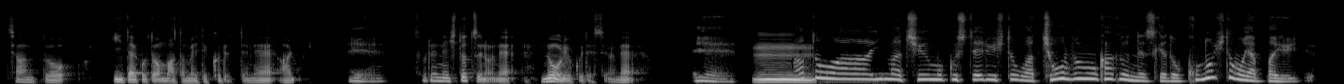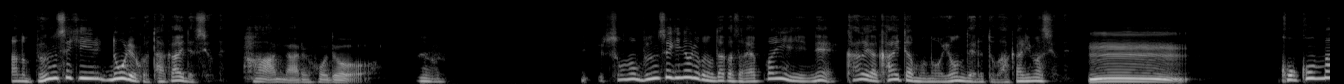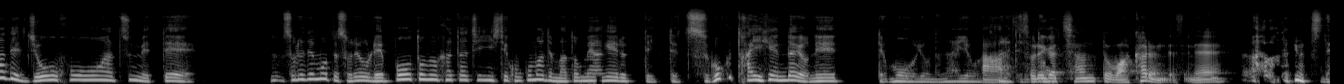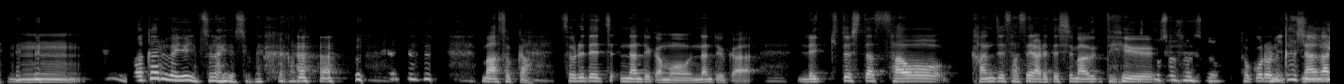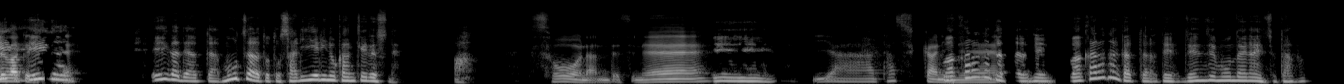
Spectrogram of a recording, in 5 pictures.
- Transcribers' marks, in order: laughing while speaking: "ああ、分かりますね"; chuckle; laugh; chuckle
- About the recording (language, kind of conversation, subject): Japanese, advice, SNSで見栄や他人との比較に追い込まれてしまう気持ちについて、どのように感じていますか？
